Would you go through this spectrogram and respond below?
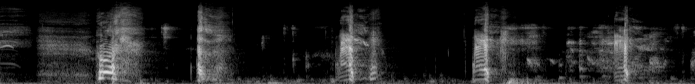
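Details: Male streamer's rapid sneezing fit, which he blames on allergies: five quick, sharp sneezes in about six seconds with short catches of breath between.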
